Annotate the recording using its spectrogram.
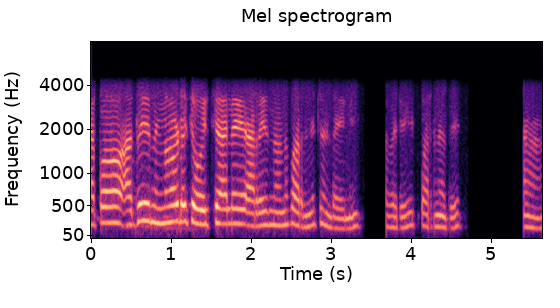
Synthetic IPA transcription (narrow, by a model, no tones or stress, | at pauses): ɐpːo̞ːɐðɨniŋːɐɭo̞ːɽɨt͡ɕo̞ːd̪it͡ɕːaːleɐrijunːɐenːɨpɐrɐɲːiʈːuɳɖaːjinɨ | ɐʋɐɾɨpɐrɐɲːɐðɨ | aː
